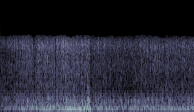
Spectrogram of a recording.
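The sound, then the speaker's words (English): Aircraft engines of a flying boat warming up produce a steady, dense mechanical drone with a low rumbling base, swelling slightly then holding level throughout, with no voices. “Say, they're winding up the clipper motors.”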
